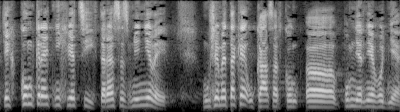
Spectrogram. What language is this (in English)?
Czech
